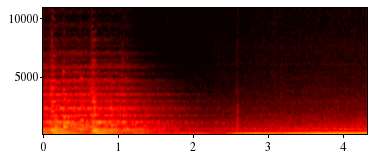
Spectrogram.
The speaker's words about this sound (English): Summer 1988, Holbrook, New Mexico. Ichiro Suzuki releases the brake pedal and lets his car slowly roll out of the McDonald's drive-thru.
